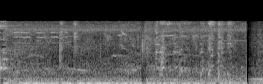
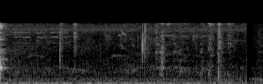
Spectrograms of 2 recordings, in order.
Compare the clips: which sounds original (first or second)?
first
